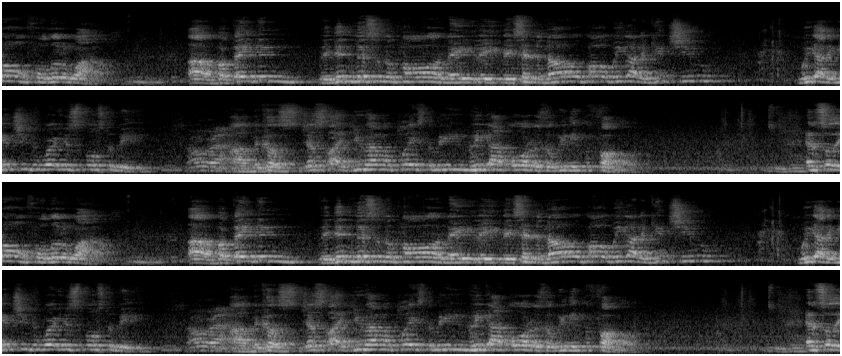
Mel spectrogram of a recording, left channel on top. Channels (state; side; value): normal; both; correlation 0.34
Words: for a little while. But they didn't listen to Paul, and they said, no, Paul, we got to get you to where you're supposed to be. All right. Because just like you have a place to be, we got orders that we need to follow. And so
